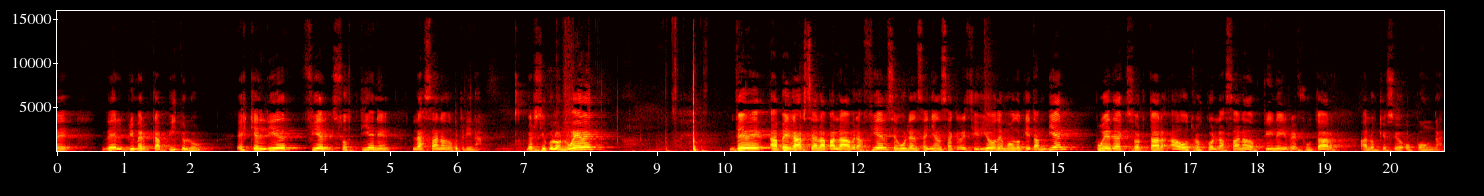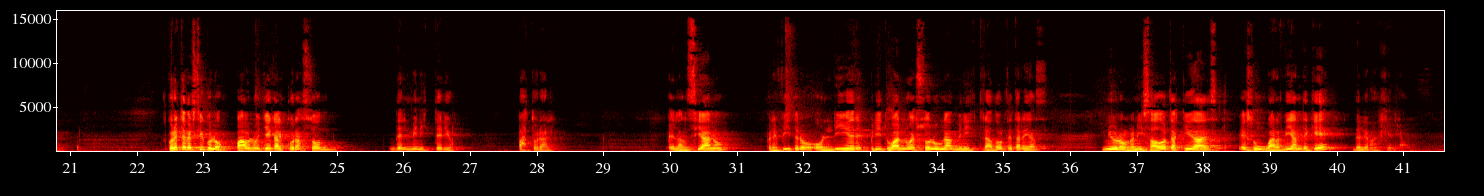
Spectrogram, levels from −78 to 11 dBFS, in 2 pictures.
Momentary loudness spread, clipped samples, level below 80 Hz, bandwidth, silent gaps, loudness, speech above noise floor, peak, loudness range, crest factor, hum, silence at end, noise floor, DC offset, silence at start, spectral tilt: 15 LU; under 0.1%; -48 dBFS; 15.5 kHz; none; -18 LUFS; 42 dB; 0 dBFS; 10 LU; 18 dB; none; 0.6 s; -59 dBFS; under 0.1%; 0 s; -6.5 dB/octave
